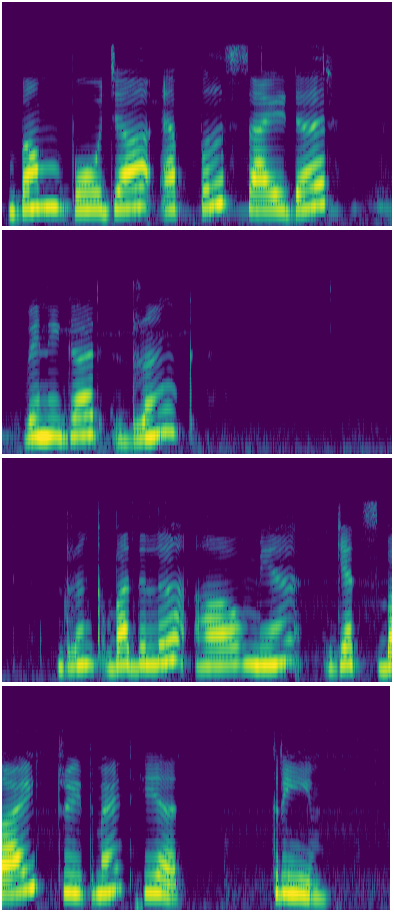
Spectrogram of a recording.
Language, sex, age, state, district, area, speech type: Kashmiri, female, 18-30, Jammu and Kashmir, Ganderbal, rural, read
